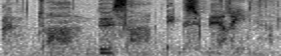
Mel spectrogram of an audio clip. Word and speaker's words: Antoine de Saint-Exupéry: Les Petits Princes by Antoine de Saint-Exupéry, as per my French. That's how you say his name.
